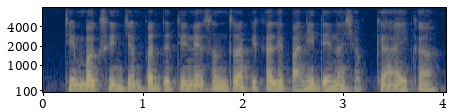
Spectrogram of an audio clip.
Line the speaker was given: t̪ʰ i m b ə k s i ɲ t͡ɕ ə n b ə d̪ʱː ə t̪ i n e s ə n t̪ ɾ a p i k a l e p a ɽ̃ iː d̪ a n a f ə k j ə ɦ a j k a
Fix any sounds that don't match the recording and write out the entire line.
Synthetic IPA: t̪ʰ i m b ə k s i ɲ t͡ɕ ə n p ə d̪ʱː ə t̪ i n e s ə n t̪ ɾ a p i k a l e p a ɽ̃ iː d̪ e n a ɕ ə k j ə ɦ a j k a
